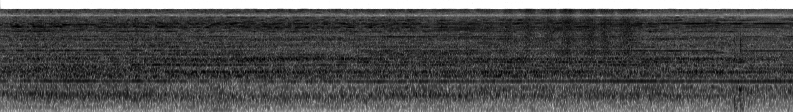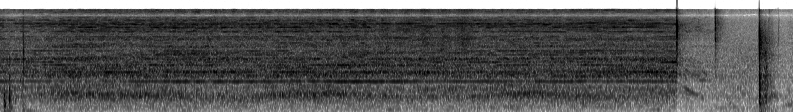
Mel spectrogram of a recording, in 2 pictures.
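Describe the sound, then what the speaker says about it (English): A heat gun blows in a continuous loud whir for many seconds while it dries Mod Podge on a handmade journal, then cuts off with a few clicks at the end. "I like to give it a shot of my heat gun, not too close or you'll burn it."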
